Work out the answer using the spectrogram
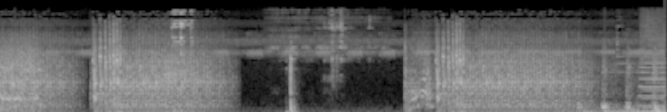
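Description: Tractor engine running steadily, dropping away for about two seconds midway. In that gap a single sharp click sounds as a metal pin is pushed into the trolley's hitch. The engine sound then resumes.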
